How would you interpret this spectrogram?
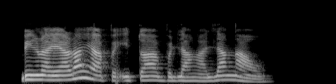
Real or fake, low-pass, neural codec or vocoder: real; 7.2 kHz; none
